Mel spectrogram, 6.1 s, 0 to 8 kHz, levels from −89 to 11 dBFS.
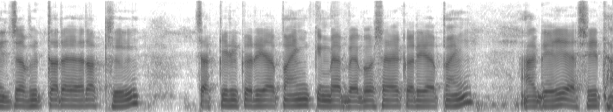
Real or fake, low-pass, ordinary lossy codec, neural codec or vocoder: fake; none; none; codec, 16 kHz, 4 kbps, FunCodec, trained on Chinese and English, 50 frames a second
